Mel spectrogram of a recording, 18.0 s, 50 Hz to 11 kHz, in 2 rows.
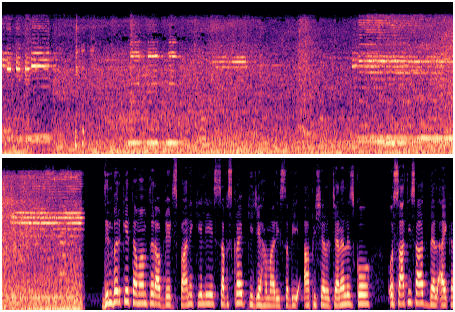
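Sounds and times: vehicle horns honking: 0.0s - 1.2s, 2.1s - 5.6s, 6.9s - 10.7s
rumble of engines and road noise: 0.0s - 10.7s.

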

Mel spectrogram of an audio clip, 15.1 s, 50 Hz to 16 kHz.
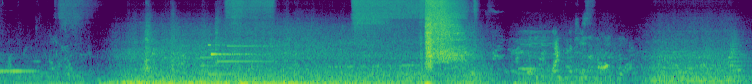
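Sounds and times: subway train rumbling: 0.0s - 15.0s
sharp burst of hiss: 8.5s - 9.4s.

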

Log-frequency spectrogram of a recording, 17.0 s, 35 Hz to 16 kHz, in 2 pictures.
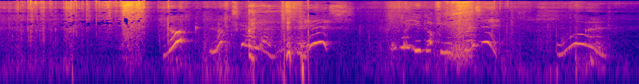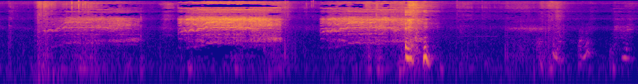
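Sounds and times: wrapping paper rustling and tearing: 0.0s - 4.0s.

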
